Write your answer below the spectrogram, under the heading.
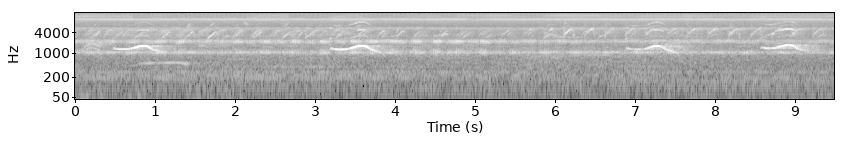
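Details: Asian koel calling: a clear slurred whistle that rises and then drops, repeated about every three seconds. Steady droning tones run underneath, with faint chatter from other small birds higher up.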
